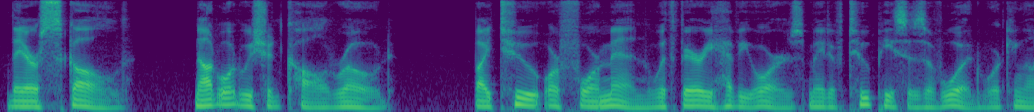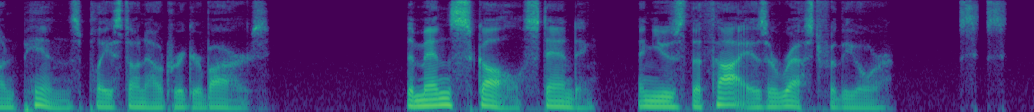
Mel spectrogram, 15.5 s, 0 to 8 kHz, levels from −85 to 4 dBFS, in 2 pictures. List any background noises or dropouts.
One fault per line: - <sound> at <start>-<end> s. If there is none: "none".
- laugh at 15.0-15.3 s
